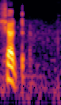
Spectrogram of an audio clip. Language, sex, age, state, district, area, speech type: Sanskrit, male, 18-30, Maharashtra, Kolhapur, rural, read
